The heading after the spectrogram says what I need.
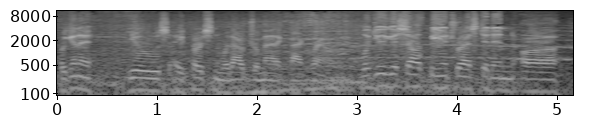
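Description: A man earnestly pitching a fake film role to a stranger on a city street, heard on an old archival radio recording. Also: steady tone, moderate pace. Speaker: radio prankster posing as a filmmaker. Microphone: handheld microphone. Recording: noisy early 1960s street recording. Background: street traffic.

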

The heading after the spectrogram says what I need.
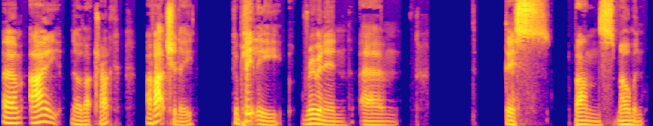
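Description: A man's voice: fairly low pitch, slow pace, a little mellow, no room sound. A man co-hosting a music podcast, hesitant and rambling, with dry quips. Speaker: podcast co-host reviewing music. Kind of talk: casual chat.

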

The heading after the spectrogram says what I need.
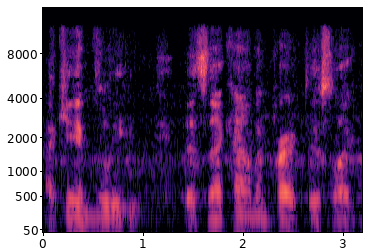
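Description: A man's voice: fairly low pitch, steady tone, unhurried, a little mellow, a little hiss or hum, rough recording. A man chatting casually in a rambling, coarse, slangy way, swearing freely.

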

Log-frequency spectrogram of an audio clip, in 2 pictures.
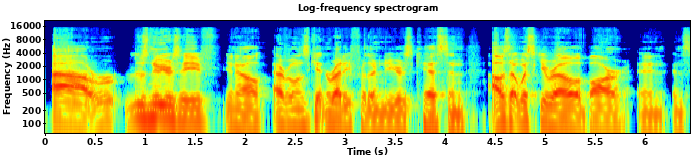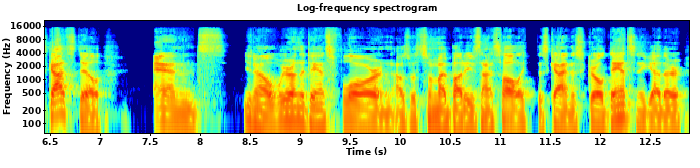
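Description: A man's voice: low voice, a little fast, a bit bright. A man on a podcast telling a story in a laid-back, casual chat. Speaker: podcast co-host.

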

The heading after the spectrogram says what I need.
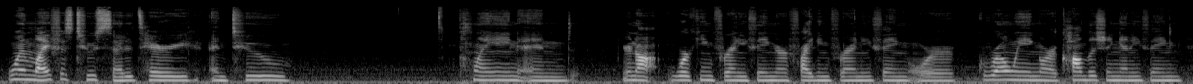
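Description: A young woman with a lowish voice vlogs like she's writing in a diary, candid, emotional, and reflective, rambling with many fillers and self-corrections. Slight background noise is present.

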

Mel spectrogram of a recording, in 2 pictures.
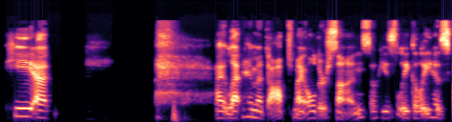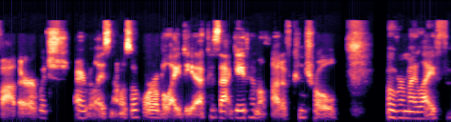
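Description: A middle-aged woman, a podcast guest, telling her story candidly in a halting way, with many restarts and pauses. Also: on the low side, little pitch movement, creaky, darkish tone, no echo. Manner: halting, with frequent restarts and ums.

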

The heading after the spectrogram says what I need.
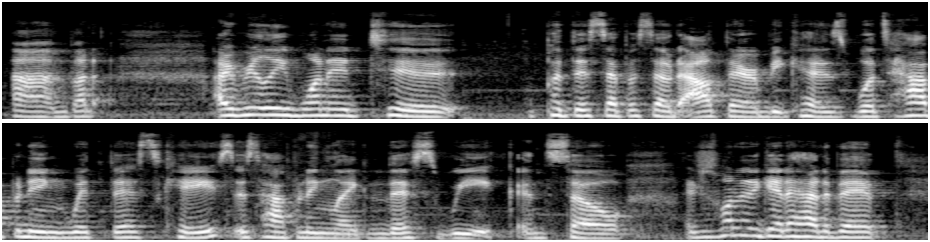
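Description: A young woman hosting a true crime podcast sounds congested with a cold as she chats away, full of likes and ums. Her voice is on the low side with a sharp tone and a moderate pace, and there's a little hiss or hum in the audio.

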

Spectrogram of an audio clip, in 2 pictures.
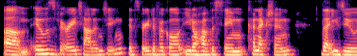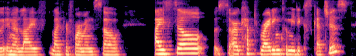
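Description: A woman's voice: lowish voice, steady tone, normal speed. A woman in her twenties from Miami and Argentina, a comedian talking as a guest in a casual interview, chatty and enthusiastic, running through long lists. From Miami, Florida and Argentina.

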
